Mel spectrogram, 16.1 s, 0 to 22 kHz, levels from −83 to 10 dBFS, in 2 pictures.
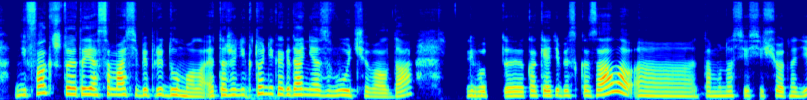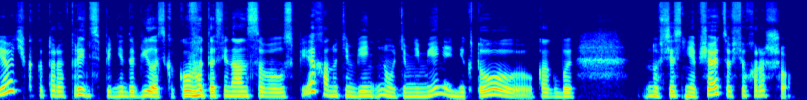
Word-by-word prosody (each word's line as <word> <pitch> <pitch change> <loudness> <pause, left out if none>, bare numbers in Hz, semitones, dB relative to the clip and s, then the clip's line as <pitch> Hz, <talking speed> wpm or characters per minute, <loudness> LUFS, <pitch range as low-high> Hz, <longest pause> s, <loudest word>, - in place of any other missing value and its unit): не 205 +2 -3
факт, 285 +8 +4
что 250 - +3
это 240 -1 +5
я 235 -2 +6
сама 225 -1 +4
себе 220 -2 -2
придумала. 195 -7 0
Это 185 +5 0
же 215 +1 0
никто 220 +5 0
никогда 235 -4 +3
не 215 -1 -2
озвучивал, 190 -6 -1
да? 165 - -1 0.5
И 190 - -2
вот, 175 -1 -1 0.2
э, 170 +1 +2
как 190 +1 -3
я 185 -1 +4
тебе 195 0 -1
сказала, 185 - +3
э, - - -12
там 180 -1 -4
у - - -3
нас 180 +1 -4
есть 185 0 -6
еще 180 +1 -3
одна 170 0 -1
девочка, 295 - -1
которая 180 -3 -5
в - - -30
принципе 200 -5 -2
не 175 +1 -5
добилась 175 -1 0
какого-то 190 +3 +2
финансового 180 -2 -1
успеха, 235 - -2
но 180 -4 -3
тем 175 -2 -4
ме 180 +1 -1
ну, 185 -3 -3
тем 160 +1 -6
не 165 - -2
менее, 215 +8 -3
никто 180 +2 -1
как 160 -2 -7
бы, 155 0 -3 0.7
ну, 180 -1 -3
все 170 +4 -2
с 180 -1 -8
ней 170 -2 0
общаются, 220 - +1
всё 185 - -8
хорошо. 195 0 -6
185 Hz, 205 wpm, -22 LUFS, 170-215 Hz, 0.7 s, я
